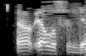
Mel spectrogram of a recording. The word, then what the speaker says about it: Ellison: Ellison. That's E-L-L-I-S-O-N. – Ellison, E-L-L-I-S-O-N.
